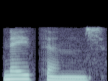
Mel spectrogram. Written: Nathans

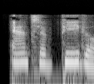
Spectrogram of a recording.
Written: antipedal

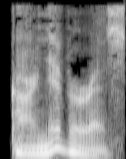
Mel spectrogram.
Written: carnivorousness

